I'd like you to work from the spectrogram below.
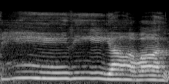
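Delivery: odd put-on voice, very high and slow.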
